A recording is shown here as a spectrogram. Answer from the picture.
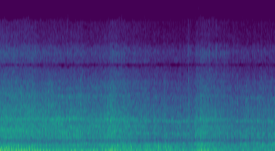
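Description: Motorcycle engine running at low speed as the bike rolls slowly, with a steady firing beat, a little louder at the start.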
